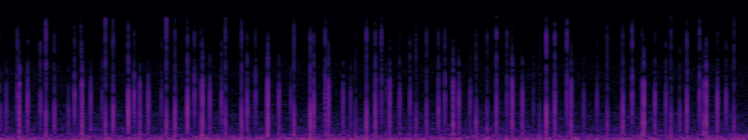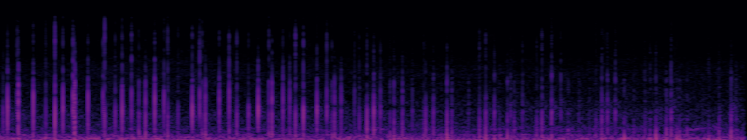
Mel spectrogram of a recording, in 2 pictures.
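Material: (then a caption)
Cardboard. A small, flat, hollow printed cardboard packaging box, held in both hands, is tapped and scratched with long nails. A rapid, continuous patter of sharp, dry clicks and scratches runs throughout over a steady low rumble.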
